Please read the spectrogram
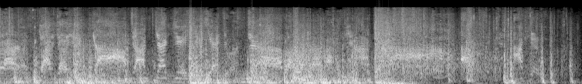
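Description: Cartoon explosion sound effects: a rapid, continuous run of bangs and blasts over a roar of fire, cutting off suddenly near the end.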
